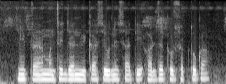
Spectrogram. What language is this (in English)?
Marathi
